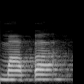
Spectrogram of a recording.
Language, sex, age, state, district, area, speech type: Goan Konkani, female, 18-30, Goa, Murmgao, rural, spontaneous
